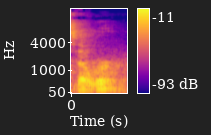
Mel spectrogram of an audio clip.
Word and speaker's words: Silber: I think the company is pronounced silver.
